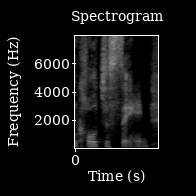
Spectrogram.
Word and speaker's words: colchicine: It's colchicine. Oh, was it? Okay. I felt like I added an extra syllable in there.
